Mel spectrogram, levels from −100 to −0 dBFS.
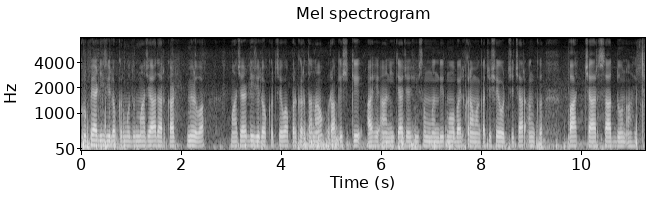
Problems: constant background noise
